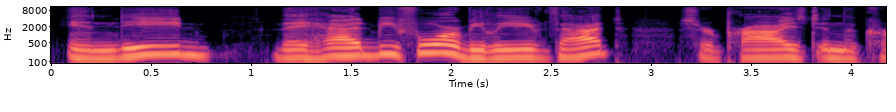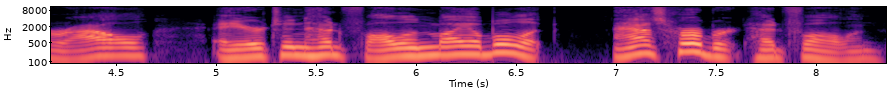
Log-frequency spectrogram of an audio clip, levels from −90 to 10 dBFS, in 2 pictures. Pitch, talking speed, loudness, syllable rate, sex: 155 Hz, 145 wpm, -18 LUFS, 4.7 syllables/s, male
